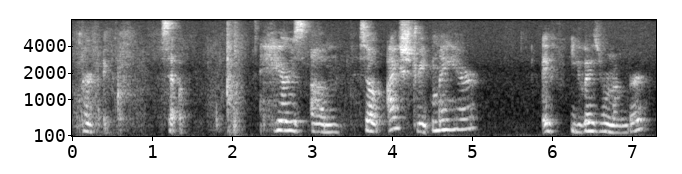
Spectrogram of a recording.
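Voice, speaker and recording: This woman's voice is fairly high, somewhat breathy and dark and mellow in tone. She leaves long, frequent pauses. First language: Romanian. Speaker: vlogger. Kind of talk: casual vlog. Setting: at home, on camera. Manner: halting, stumbling over words.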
